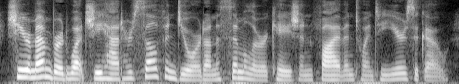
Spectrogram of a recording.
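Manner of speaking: ordinary delivery, nothing marked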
